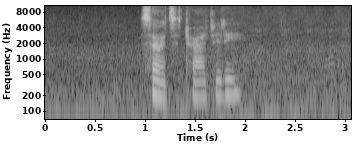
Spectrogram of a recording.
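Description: A young woman speaks softly and sadly nearby.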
